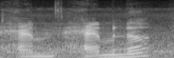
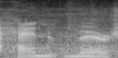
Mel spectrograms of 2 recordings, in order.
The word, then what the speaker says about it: Hanmer: A lot of people say Hamner. That's quite weird the way that's spelled, but Hanmer Springs.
